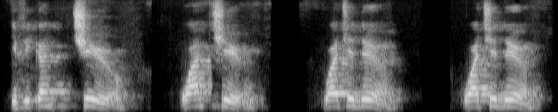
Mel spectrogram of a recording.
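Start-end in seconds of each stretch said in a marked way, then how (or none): 1.8-5.4 "What you do" with T and you merged into "watchu"; T and you joined. Shown as a demonstration. Teacher shows students the fastest "What you do". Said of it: "junta esse T com you".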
